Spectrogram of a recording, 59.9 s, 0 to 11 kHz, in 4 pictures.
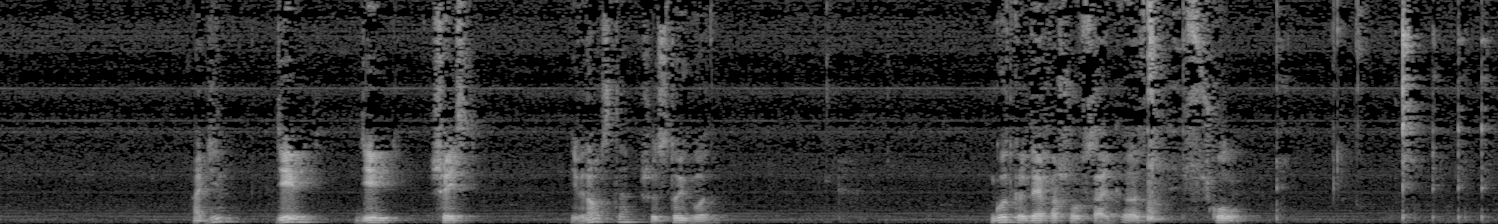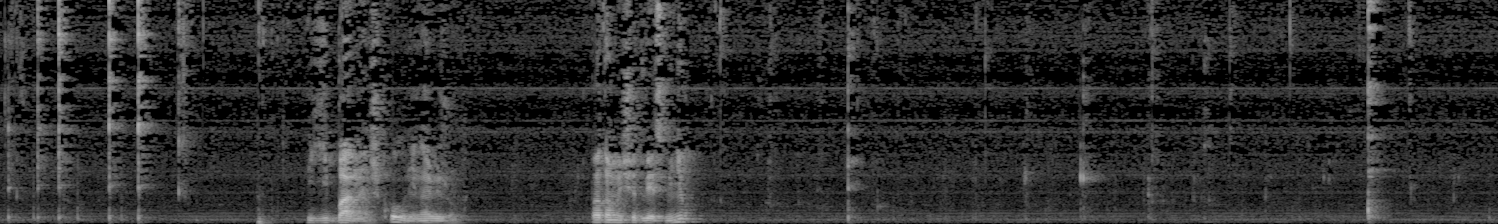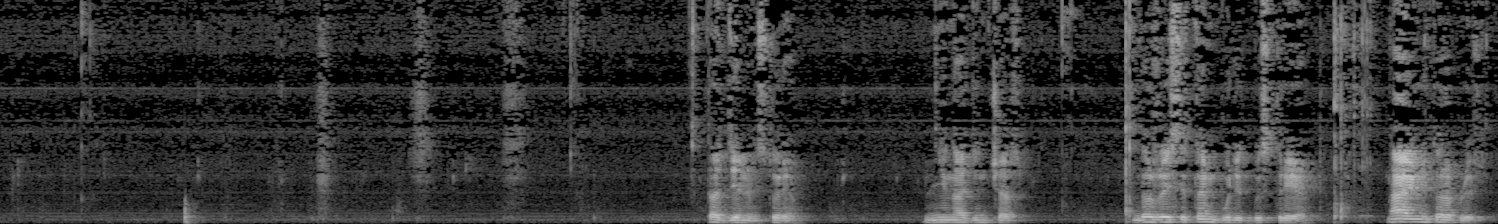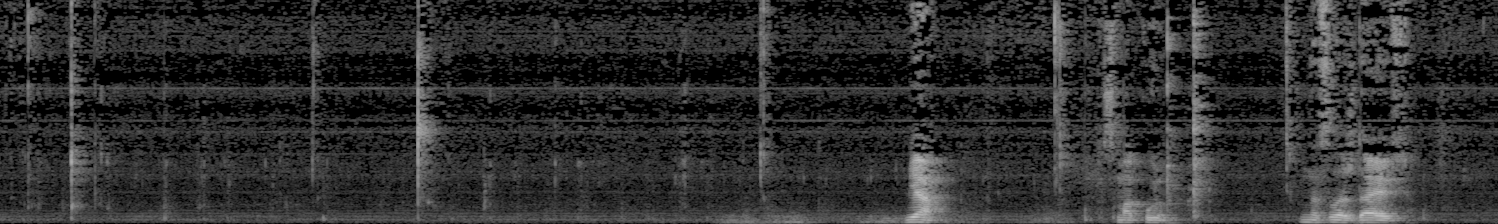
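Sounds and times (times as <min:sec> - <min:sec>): mouth clicks and smacks: 0:12.8 - 0:17.0, 0:24.8 - 0:27.3
quiet chewing: 0:12.8 - 0:17.1, 0:22.0 - 0:31.2, 0:31.9 - 0:36.1, 0:38.3 - 0:39.2, 0:44.9 - 0:54.0, 0:54.6 - 0:56.0.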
